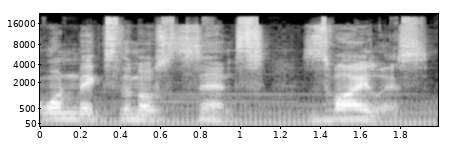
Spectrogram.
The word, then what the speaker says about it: Zweilous: Zweilous, it's German.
